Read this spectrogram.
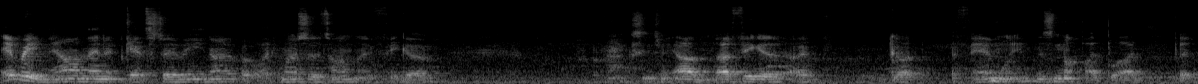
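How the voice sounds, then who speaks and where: A man's voice: mid-range voice, fairly even intonation, unhurried. A young man in his twenties, a guest in a casual interview, rambling with lots of fillers and swearing. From Australia. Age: 20s. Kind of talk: casual chat. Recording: echoey, distant, noisy ambience.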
